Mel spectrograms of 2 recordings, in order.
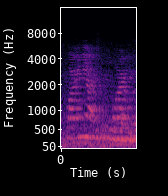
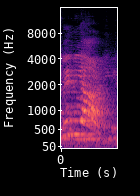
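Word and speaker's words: vineyard: worm this is वम वाइन यार्ड this is विनयार्ड विनयार्ड okay never say वाइन यार्ड इट is what विनयार्ड then बो जल्दी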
